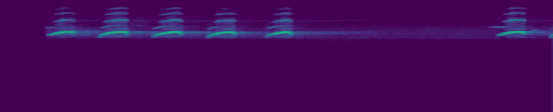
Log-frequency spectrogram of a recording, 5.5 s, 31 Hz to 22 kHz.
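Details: Eurasian nuthatch from the Wittlich valley, 2018: loud, ringing upslurred whistles repeated roughly every half second, five in a row, a pause, then the series resumes.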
